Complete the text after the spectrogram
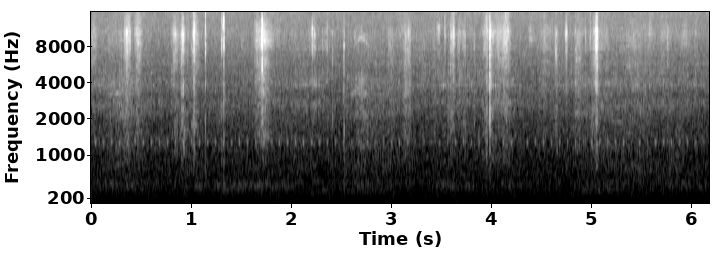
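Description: Fingers tap and rustle small pieces of paper on a table.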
